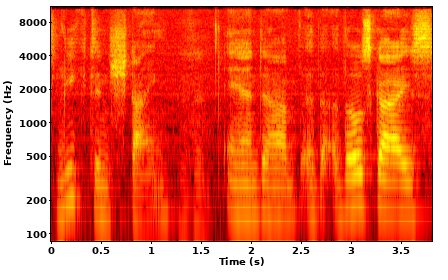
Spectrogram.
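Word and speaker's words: Liechtenstein: only uh Switzerland but lonstein only you got to say it right it's lonstein and um those guys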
